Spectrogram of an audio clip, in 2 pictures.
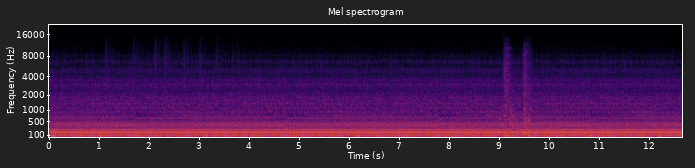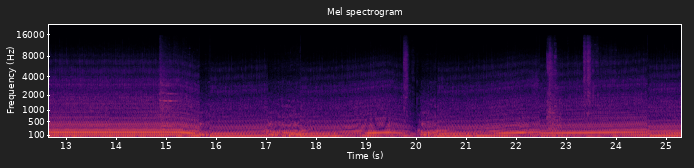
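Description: An SUV engine drones at steady revs.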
